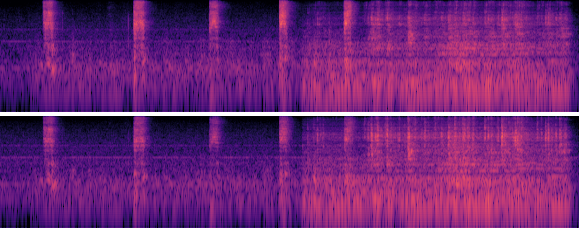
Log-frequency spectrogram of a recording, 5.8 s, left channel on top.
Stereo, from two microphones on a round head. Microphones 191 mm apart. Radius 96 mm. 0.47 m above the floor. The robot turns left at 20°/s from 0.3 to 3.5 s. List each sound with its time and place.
0.4 s tape being pulled: 30° left (ahead or behind), 0.5 m; by 3.6 s 50° left (ahead or behind), 0.5 m
3.0 s typing on a keyboard: 45° right (ahead or behind), 3 m; by 5.7 s 55° right (ahead or behind), 3 m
